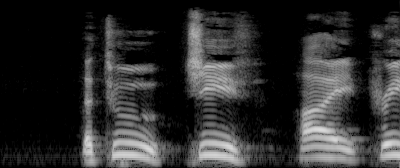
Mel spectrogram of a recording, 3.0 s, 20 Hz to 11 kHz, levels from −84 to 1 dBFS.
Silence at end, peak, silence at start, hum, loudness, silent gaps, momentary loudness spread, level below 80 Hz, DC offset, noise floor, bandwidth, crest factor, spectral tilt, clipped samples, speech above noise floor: 0 s; -6 dBFS; 0.6 s; none; -19 LUFS; none; 8 LU; -60 dBFS; under 0.1%; -70 dBFS; 9.4 kHz; 14 dB; -4.5 dB/octave; under 0.1%; 51 dB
